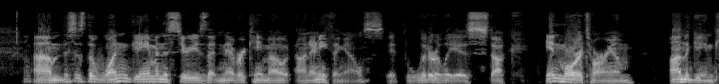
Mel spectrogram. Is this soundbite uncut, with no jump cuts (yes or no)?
yes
